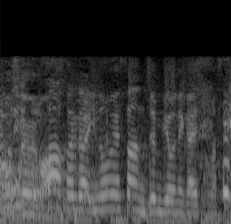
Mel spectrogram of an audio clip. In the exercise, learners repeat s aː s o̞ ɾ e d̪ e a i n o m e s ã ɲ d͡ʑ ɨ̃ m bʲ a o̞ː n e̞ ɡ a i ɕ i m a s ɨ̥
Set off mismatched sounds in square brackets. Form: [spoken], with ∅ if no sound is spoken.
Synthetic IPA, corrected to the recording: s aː s o̞ ɾ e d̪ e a i n o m e s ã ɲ d͡ʑ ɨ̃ m bʲ [i] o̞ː n e̞ ɡ a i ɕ i m a s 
